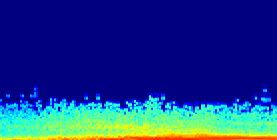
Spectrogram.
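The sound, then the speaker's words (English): A car engine revs hard and accelerates away, its steady low hum rising in pitch and growing louder over a few seconds, with no voices. “He's in a hurry. Did you see who was driving?”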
